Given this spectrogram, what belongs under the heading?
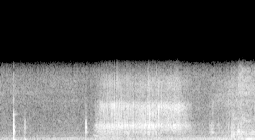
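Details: Baby asleep in a baby carrier: a couple of faint clicks, then a single long, rough, noisy snore on an in-breath; snoring.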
